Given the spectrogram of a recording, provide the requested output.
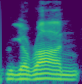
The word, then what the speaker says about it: Yaron: I think it's an Israeli name like mine. So okay. – Yaron would be the pronunciation. – Yaron Weitzman. – Y-A-R-O-N? – Correct.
